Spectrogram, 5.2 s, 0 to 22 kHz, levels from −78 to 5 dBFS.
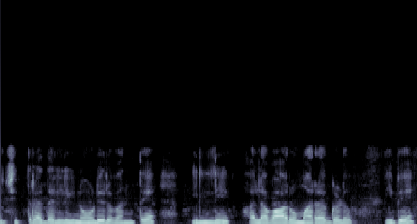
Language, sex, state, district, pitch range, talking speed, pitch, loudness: Kannada, female, Karnataka, Koppal, 220-240 Hz, 70 wpm, 230 Hz, -17 LUFS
